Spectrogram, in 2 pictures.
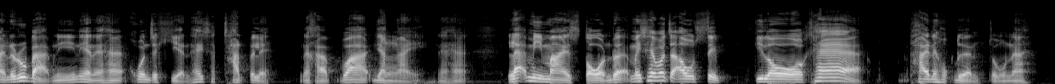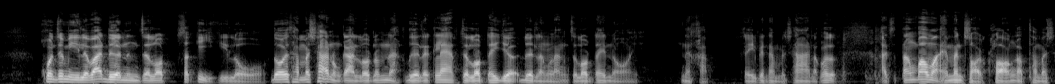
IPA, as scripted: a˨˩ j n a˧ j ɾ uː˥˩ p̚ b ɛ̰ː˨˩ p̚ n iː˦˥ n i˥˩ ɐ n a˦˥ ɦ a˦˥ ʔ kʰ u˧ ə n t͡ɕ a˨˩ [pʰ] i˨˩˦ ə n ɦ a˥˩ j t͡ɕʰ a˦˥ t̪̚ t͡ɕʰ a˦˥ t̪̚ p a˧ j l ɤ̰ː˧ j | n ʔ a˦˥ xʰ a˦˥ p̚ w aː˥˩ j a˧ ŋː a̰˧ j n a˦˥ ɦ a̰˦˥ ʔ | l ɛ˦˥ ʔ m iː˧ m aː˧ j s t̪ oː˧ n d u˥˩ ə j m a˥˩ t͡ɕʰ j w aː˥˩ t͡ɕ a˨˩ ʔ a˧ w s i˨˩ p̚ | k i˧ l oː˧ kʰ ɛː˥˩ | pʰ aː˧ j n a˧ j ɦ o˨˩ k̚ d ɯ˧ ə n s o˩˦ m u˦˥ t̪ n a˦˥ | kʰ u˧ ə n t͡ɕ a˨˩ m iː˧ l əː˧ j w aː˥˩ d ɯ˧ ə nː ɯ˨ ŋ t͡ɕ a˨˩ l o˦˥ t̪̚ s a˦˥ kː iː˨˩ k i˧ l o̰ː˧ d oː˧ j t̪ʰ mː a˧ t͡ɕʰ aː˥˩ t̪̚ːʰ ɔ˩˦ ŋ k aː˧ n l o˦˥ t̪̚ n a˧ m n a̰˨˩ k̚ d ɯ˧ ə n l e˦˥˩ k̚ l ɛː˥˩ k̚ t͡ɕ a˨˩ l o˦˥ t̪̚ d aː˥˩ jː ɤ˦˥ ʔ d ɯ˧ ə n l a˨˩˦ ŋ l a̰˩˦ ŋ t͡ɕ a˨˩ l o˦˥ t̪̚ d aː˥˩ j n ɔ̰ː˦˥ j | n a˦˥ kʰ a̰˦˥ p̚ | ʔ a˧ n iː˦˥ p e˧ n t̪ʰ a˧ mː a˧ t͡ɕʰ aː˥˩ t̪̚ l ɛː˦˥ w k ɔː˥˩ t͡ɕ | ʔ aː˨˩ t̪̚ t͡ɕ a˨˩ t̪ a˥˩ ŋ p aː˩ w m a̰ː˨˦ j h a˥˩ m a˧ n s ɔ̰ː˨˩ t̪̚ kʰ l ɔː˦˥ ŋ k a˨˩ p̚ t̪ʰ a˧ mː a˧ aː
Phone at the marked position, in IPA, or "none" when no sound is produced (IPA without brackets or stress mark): kʰ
